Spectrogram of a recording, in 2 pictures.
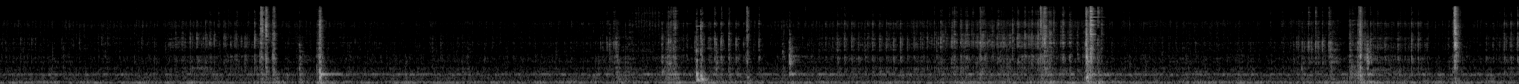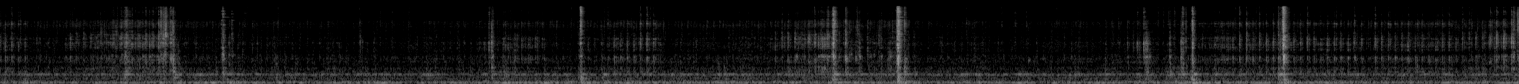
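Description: Bicycle chain turning on the chainrings while a Shimano Dura-Ace AX front derailleur is shifted back and forth by its down-tube lever: a steady running whir, short rasping stretches as the chain is pushed across, and sharp clicks and clunks several times as it drops onto a ring.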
